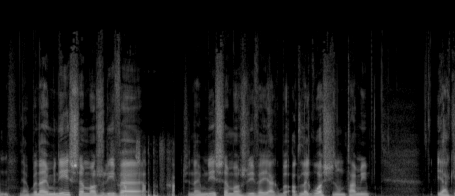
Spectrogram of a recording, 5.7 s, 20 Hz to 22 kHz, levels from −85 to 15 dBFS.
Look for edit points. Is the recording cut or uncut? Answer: cut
